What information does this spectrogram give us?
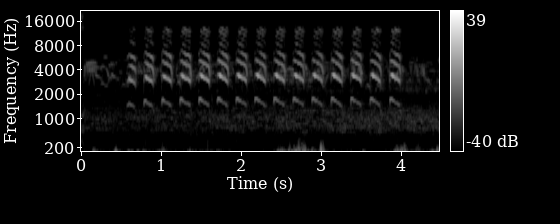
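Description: A Eurasian Wryneck sings a run of about a dozen nasal, slightly down-slurred 'quee' notes, roughly three per second, over a low rumble of wind.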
